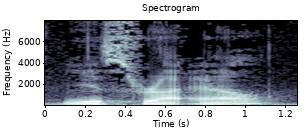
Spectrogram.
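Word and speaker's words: Yisrael (ישראל): So we have sar, sar, and sare, sare, and Yisrael, Yisrael, where that shva under the sin is silent, Yisrael.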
